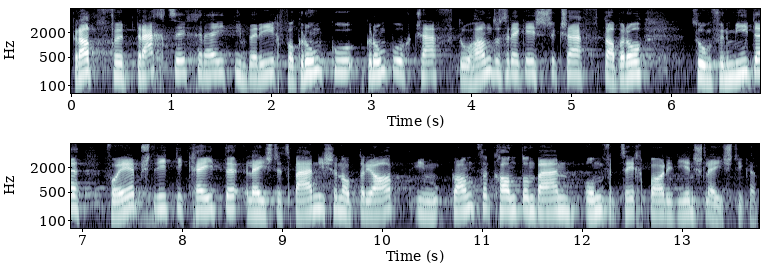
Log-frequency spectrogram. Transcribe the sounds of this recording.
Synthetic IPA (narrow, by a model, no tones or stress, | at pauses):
ɡ̥ɾɑtfʏɾtræχtsɪχːəɾhɛɪtɪmbɛɾiːχfɔɡ̥ɾʊnt̚puːχkʃæftʊɦɑnd̪l̩sɾɛɡɪʃtəkʃæftɑbəɾo | t͡sʊmfəɾmiːdəfɔɛːpʃtɾit̪ːikʰɛɪtəlɛɪʃtət͡sb̥æːɾniʃənɔt̪əɾjɑːtɪmɡ̥ɑnt͡səkʰɑnt̪onbæːɾnʊnfət͡sɪχt̚b̥ɑːɾidiənstlɛɪʃtiɡ̥ə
